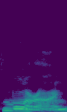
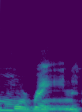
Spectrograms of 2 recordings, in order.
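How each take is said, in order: First: The word is said to sound like 'moron'. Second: The word is said to sound like 'moraine'. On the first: The speaker calls it wrong. "I had a student pronounce this moron. That is not how you say it" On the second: The speaker calls it right. "Terminal moraine"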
